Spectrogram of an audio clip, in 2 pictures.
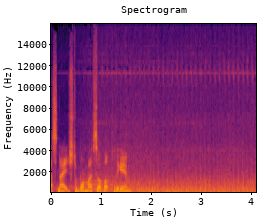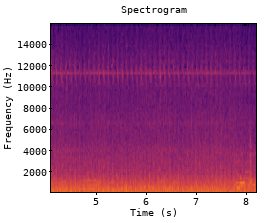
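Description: A helicopter engine and rotor drone steadily.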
